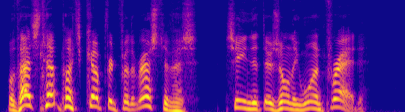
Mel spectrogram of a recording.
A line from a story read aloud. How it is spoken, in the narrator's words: laughed Anne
